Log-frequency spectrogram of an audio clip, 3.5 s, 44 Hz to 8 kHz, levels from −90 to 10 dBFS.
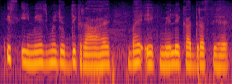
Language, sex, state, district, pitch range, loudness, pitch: Hindi, male, Uttar Pradesh, Lalitpur, 140-165 Hz, -15 LUFS, 150 Hz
